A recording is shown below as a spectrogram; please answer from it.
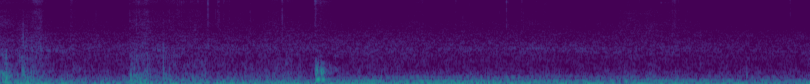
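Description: Soft rustling of cloth trousers being lifted and turned by hand, with a few faint brushes of fabric over a steady low hum.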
